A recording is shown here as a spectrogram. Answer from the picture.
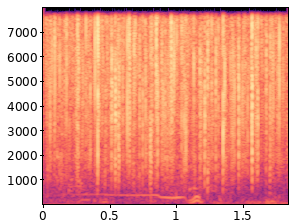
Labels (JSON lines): {"label": "biophony, cascading saw", "recorder": "SoundTrap 600 or HydroMoth"}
